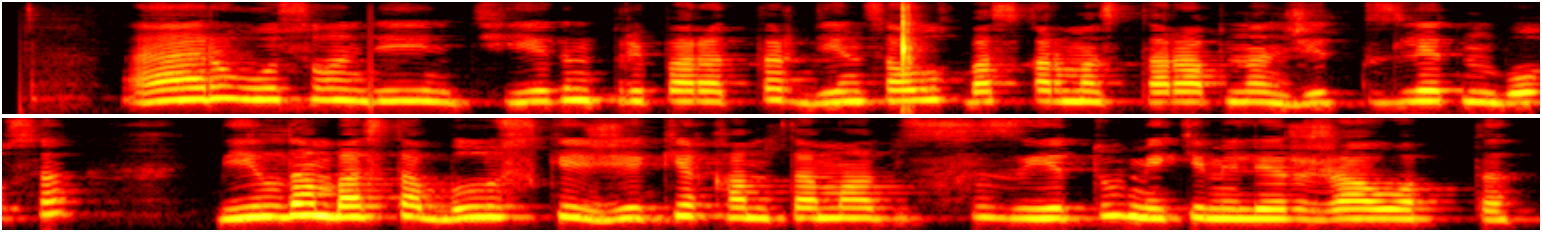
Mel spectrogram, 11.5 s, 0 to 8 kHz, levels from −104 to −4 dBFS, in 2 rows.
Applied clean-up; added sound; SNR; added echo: none; Finger snapping; 5 dB; none.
